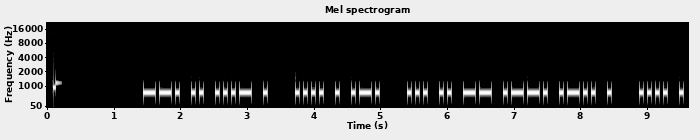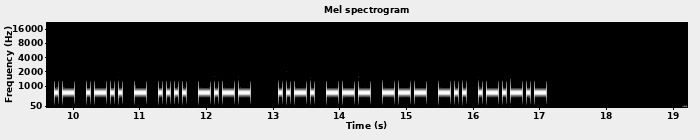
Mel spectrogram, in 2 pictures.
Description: Morse code, heard as a keyed tone, about 21 wpm, 700 Hz. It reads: GIVE HER SIMPLE HEALTHY FOOD.
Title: Sentences from Top 1000 Words - Review Part 5 - 20wpm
